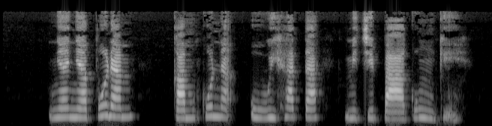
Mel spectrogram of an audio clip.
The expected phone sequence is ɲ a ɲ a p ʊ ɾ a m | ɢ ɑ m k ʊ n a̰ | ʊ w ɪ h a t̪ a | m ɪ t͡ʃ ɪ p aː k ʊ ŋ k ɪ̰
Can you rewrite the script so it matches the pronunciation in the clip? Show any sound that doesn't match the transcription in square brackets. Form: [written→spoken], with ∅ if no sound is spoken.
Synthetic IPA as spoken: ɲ a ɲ a p ʊ ɾ a m | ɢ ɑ m k ʊ n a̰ | ʊ w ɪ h a t̪ a | m ɪ t͡ʃ ɪ p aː k ʊ ŋ k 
